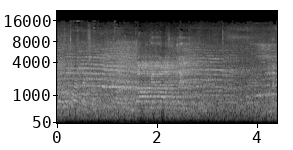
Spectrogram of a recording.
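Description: A group of voices chanting a hymn together, with held notes and a repeated refrain: the congregation singing during the baptism rite.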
